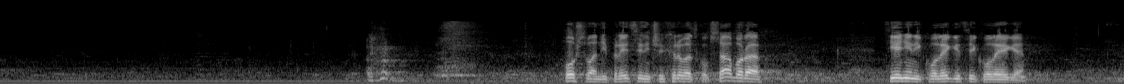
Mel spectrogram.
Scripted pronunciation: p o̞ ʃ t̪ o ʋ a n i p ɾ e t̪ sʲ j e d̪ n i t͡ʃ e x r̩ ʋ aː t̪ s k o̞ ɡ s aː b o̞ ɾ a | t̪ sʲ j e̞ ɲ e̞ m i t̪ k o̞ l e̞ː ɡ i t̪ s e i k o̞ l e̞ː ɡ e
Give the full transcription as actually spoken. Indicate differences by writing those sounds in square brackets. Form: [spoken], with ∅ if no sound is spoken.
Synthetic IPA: p o̞ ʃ t̪ o ʋ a n i p ɾ e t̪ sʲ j e d̪ n i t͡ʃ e x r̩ ʋ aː t̪ s k o̞ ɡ s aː b o̞ ɾ a | t̪ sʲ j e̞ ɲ e̞ [n] i [∅] k o̞ l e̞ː ɡ i t̪ s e i k o̞ l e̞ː ɡ e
